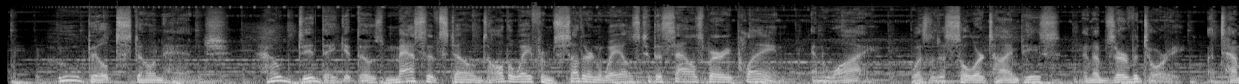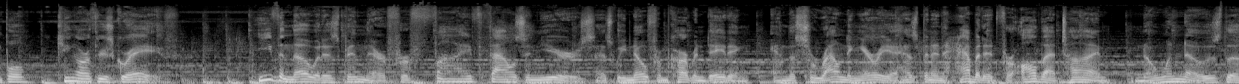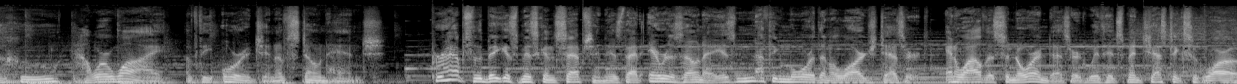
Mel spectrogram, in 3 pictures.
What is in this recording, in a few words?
english american documentaries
